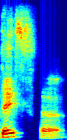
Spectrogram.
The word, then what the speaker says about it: Thijs: Hi, I'm Thijs. I'll be presenting it today. Thijs is exactly how you pronounce this.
